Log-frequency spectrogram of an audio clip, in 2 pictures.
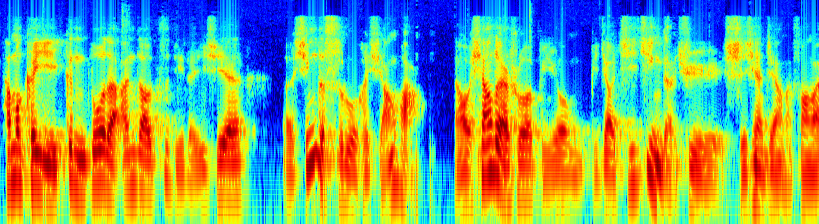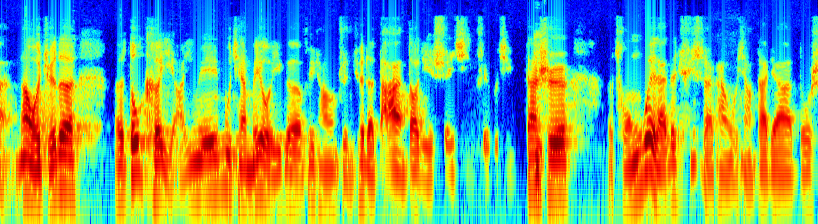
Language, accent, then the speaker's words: Chinese; China; 我们中国肯定有自己的体制优势了，对吧？我们中国人最擅长的在这个我们共产党的领导下可以集中社会所有的力量啊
